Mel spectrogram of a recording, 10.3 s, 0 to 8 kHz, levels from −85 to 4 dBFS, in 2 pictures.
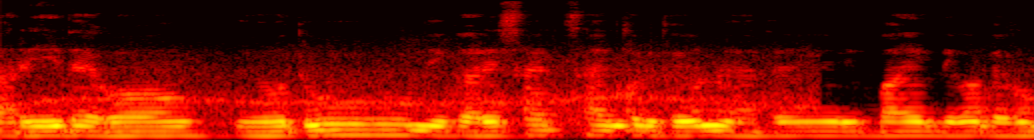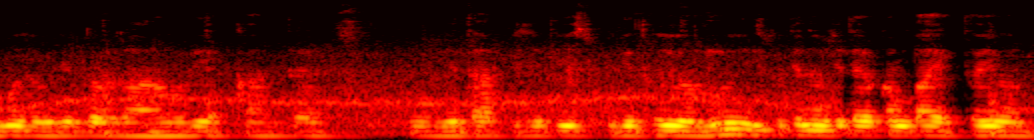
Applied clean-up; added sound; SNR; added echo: none; Wind; 20 dB; reverberation time 0.3 s.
